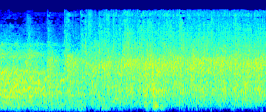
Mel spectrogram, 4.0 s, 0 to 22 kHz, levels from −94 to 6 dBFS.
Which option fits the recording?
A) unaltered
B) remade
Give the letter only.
A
